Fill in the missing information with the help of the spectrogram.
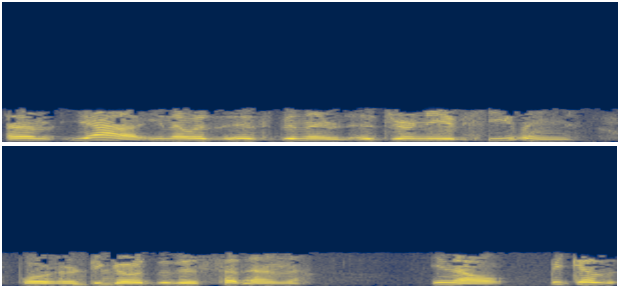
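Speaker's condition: Cerebral palsy, mild

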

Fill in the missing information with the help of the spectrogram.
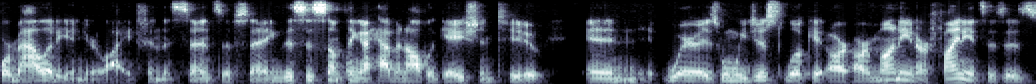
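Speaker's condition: No condition

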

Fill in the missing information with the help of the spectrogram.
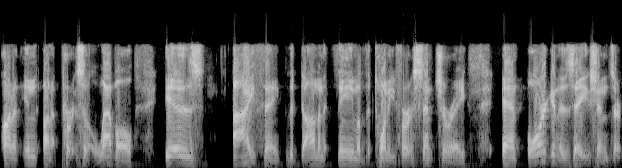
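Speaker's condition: Spasmodic dysphonia; partial loss of voice

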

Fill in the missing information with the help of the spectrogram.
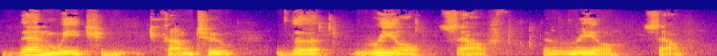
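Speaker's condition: Aphasia after stroke; stroke causing aphasia

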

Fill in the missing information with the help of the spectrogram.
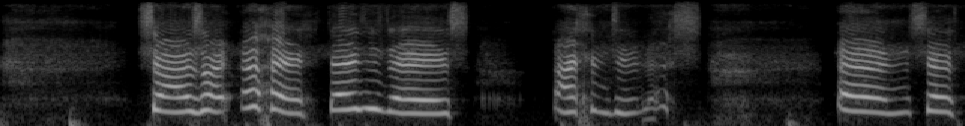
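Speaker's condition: Tracheostomy; congenital cystic hygroma of head and neck, cysts in airway and esophagus

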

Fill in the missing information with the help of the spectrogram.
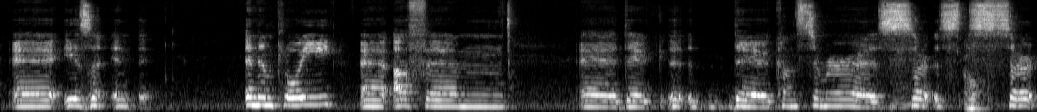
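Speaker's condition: Stuttering; stuttering since at least age 14 or 15, persisting about 15 years; still stutters; repeated words, blocks

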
